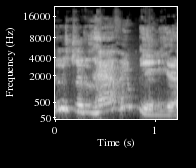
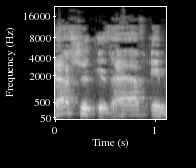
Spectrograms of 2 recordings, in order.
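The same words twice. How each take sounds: First: Higher, incredulous exclaim; retold disbelief. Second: Said in the usual way. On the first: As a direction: replay your own shock at the empty mall. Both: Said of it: "I said".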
